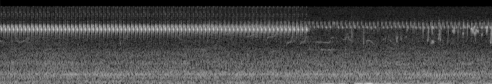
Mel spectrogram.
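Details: Common grasshopper warbler delivering a high, insect-like reeling trill of very rapid even pulses for about three seconds, then stopping abruptly; faint scattered bird notes and a low background hum follow.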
